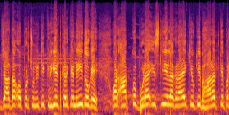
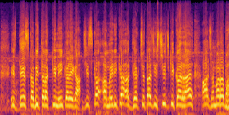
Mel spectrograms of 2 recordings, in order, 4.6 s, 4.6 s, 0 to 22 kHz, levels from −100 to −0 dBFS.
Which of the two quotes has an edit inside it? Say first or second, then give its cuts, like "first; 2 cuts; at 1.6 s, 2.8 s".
second; 1 cut; at 1.7 s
